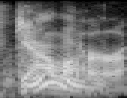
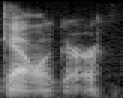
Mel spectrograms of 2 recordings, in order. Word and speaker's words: Gallagher: gulaka and Jack Gallagher it's Gallaher I might I think I spelled that wrong you spelled it right no it's Gallaher not Gallagher yeah no that's bolt right that G is silent okay good choice right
